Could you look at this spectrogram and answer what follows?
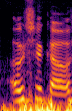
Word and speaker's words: Ochoco: This is the Ochoco, is it? No. Ochoco's. Ochoco. Sorry, I'm putting the wrong emphasis on the wrong syllable.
